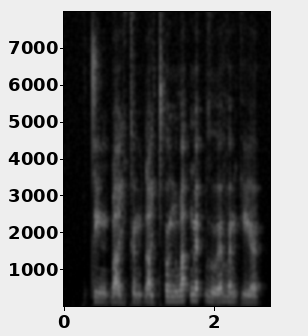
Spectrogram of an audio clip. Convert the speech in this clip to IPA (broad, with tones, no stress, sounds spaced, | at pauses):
t̪ i˨˩ ŋ ɓ a˨˩˨ j k ə˨˩˨ m ɗ a˨˩˨ j t̪ʰ o˧ n w a˦˥ t̚ m ɛ˦˥ p̚ ɣ u˨˩˦ ə̯ v ə˧ m k i˨˩ ə̯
